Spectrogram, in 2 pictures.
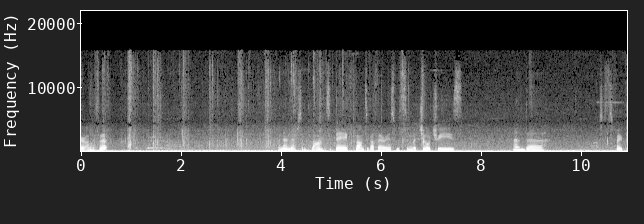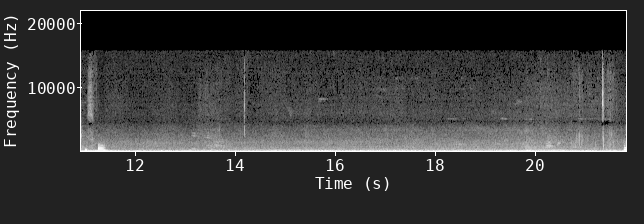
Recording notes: Join her out and about as she captures those small, magical moments of everyday life, in sound. Highgate High Street, Part One.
